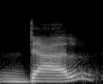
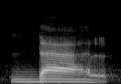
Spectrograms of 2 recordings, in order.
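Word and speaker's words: د: We don't use the tip of the tongue, we use the flat part of the tongue. So don't say dal, you say dal. And this is how you pronounce the letter properly.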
